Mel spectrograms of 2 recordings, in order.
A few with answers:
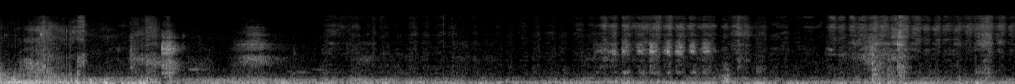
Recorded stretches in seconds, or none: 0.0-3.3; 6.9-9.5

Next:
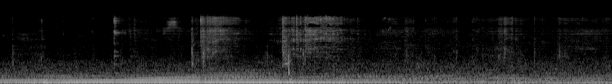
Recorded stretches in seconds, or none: 0.0-1.6; 2.9-4.9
